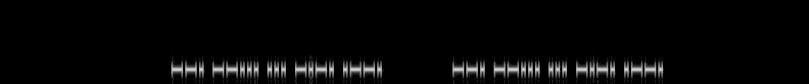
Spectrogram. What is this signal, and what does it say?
Morse code, heard as a keyed tone, about 36 wpm, 700 Hz. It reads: G7SCP G7SCP
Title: DXCC-100 Call Signs - 5 Characters - Repeated 2x - 35wpm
